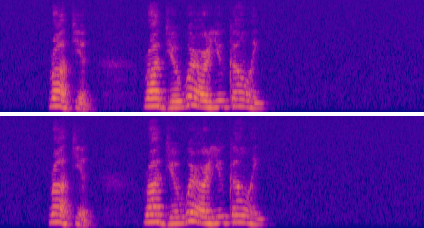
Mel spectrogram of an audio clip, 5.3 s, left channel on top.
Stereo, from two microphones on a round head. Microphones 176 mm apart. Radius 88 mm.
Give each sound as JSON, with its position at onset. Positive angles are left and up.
{"t": 0.6, "sound": "a man speaking", "side_deg": 20, "distance_m": 1.1}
